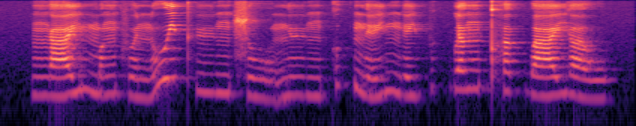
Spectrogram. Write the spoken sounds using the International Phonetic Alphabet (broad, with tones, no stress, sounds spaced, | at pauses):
ŋ aː˨˥ j m ɐ˨˧ ŋ f ɵ˨ n uː˥ j pʰ yː˨ ŋ s uː˨˩ n̪ yː˨ ŋ k ʊ˥ k̚ n̪ e˨˥ j ŋ e˧ j p ɪ˥ k̚ l ɐ˥ ŋ pʰ ɐ˧ k̚ w aː˨˧ j ɐ˨ w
